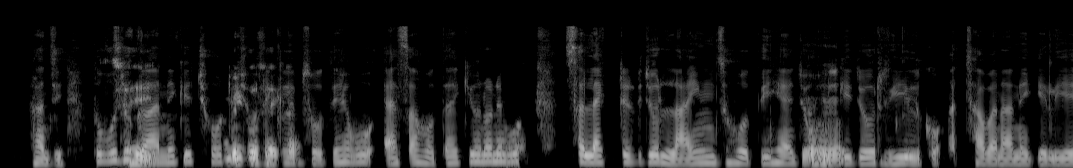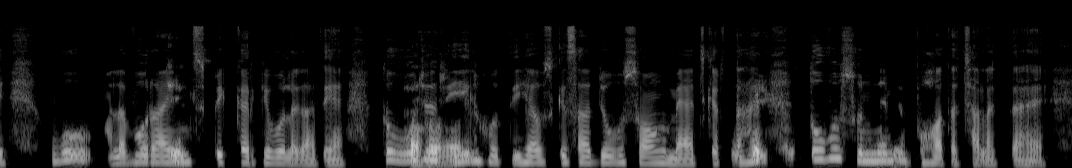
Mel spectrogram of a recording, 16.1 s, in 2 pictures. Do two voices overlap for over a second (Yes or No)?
No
